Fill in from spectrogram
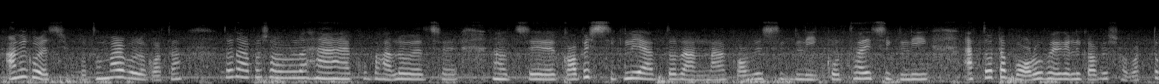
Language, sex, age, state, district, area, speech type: Bengali, female, 30-45, West Bengal, Purba Medinipur, rural, spontaneous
